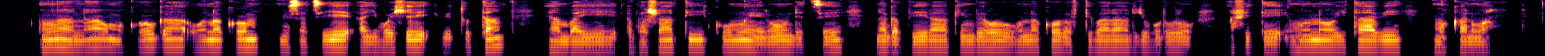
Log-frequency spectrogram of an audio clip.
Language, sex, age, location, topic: Kinyarwanda, male, 25-35, Nyagatare, government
